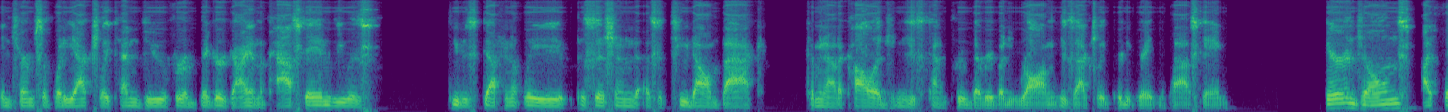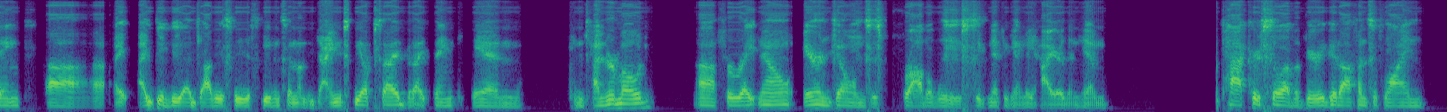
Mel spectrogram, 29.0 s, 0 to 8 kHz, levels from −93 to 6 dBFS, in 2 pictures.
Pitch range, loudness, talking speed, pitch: 85-110 Hz, -20 LUFS, 180 wpm, 100 Hz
